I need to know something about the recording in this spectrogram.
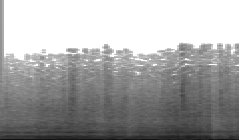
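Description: Rally car engine heard from inside the cabin, running hard with a steady, even note; the note shifts briefly near the end.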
